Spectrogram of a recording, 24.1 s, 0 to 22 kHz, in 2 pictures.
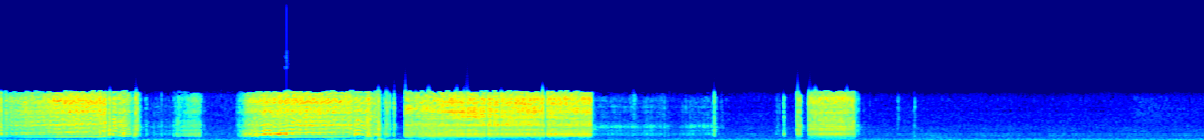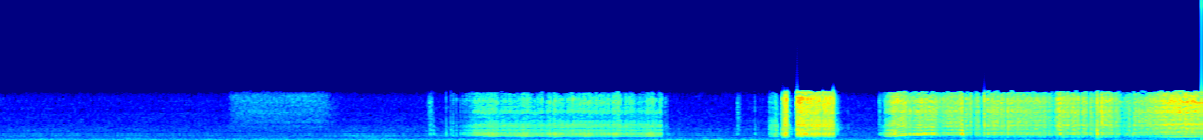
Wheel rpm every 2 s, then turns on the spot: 80, 80, 30, 10, 10, 0, 0, 0, 20, 10, 80, 160.
4-6 8-10 16-20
